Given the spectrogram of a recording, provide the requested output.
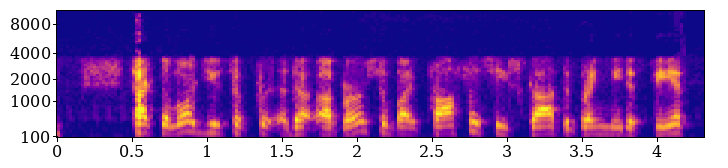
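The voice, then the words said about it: Somewhat diluted Northern Irish accent. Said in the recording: “accent that hasn't been so diluted by living here since 1994 ... grew up in Belfast in Northern Ireland”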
